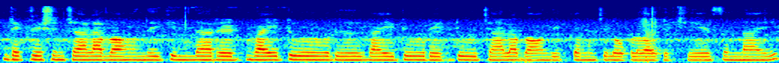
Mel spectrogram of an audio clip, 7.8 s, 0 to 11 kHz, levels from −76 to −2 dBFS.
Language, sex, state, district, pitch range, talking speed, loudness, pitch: Telugu, female, Telangana, Karimnagar, 180-190 Hz, 115 wpm, -18 LUFS, 185 Hz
